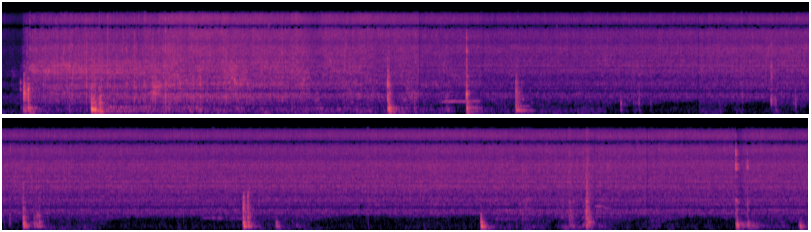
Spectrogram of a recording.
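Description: Chunks of meat dropped into a pot of onions frying in hot oil, setting off a loud sizzle about half a second in that then carries on steadily and slowly eases. A few sharp knocks stand out over the sizzle.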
